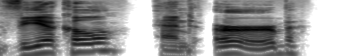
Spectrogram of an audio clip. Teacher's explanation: don't pronounce the h in vehicle and herb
